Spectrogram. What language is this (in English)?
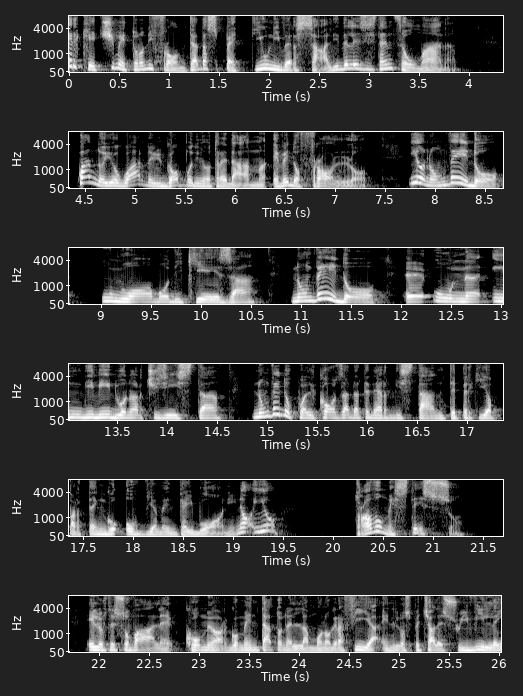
Italian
